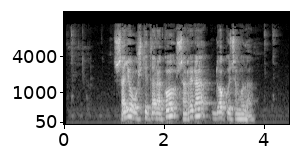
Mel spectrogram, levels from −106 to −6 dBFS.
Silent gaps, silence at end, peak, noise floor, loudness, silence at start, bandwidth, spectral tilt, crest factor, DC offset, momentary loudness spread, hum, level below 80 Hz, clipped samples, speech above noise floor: none; 0.75 s; -2 dBFS; -66 dBFS; -23 LUFS; 1 s; 11.5 kHz; -2.5 dB/octave; 24 dB; under 0.1%; 10 LU; 50 Hz at -55 dBFS; -62 dBFS; under 0.1%; 42 dB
